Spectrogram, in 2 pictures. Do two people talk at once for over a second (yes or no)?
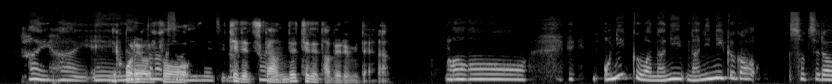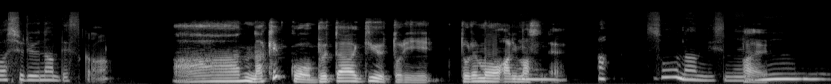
yes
